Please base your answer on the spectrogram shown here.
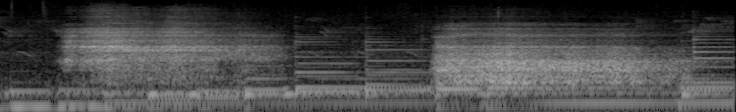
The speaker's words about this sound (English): I am going to encourage you to join me in taking three deep breaths.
